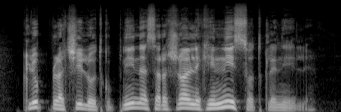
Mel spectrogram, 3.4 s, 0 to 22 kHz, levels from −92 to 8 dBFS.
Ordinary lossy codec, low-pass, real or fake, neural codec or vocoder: none; 19.8 kHz; real; none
